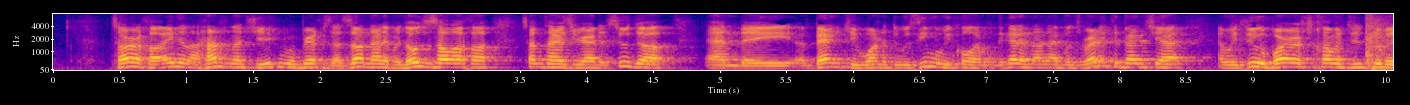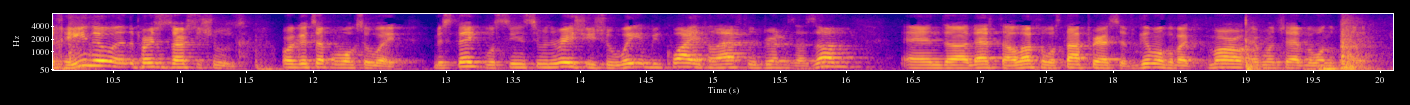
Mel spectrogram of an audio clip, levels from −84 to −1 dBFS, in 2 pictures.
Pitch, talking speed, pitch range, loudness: 180 Hz, 240 wpm, 155-200 Hz, -17 LUFS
